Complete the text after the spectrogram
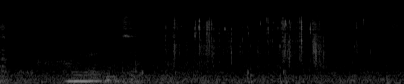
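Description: Milk pours and splashes onto dry cereal in a bowl.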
